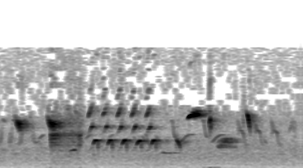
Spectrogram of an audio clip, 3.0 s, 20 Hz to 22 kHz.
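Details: American goldfinch, possibly a female, near a creek with cottonwood in Number 2 Canyon, Wenatchee, Washington, early morning: quick bright "potato chip" chips in short bursts of three or four high notes, with other thin chirps and a soft background hiss.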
